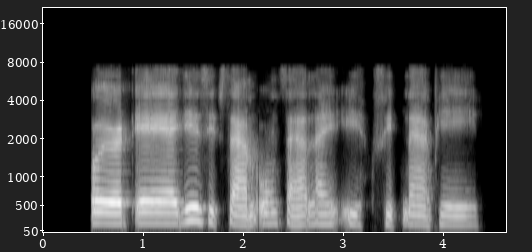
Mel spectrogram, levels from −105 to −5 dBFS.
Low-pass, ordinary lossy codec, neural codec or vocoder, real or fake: 7.2 kHz; none; codec, 24 kHz, 0.9 kbps, WavTokenizer, small release; fake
